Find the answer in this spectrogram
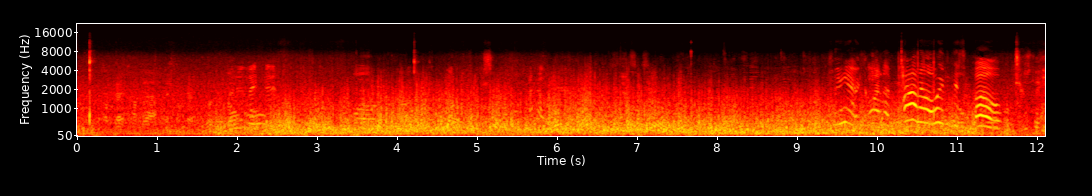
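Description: Wind buffeting the camcorder microphone in a steady rush, with indistinct voices around; near the end a child's high voice rises and falls.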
